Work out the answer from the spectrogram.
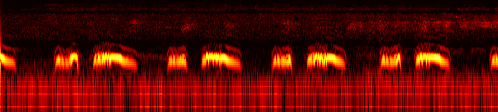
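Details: Spotted dove cooing during decoy trapping in Thailand, a trained decoy bird out luring a wild rival: low mellow coos, mostly paired, repeated steadily about once a second over a faint low rumble of background noise.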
